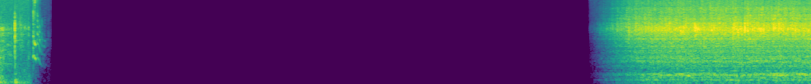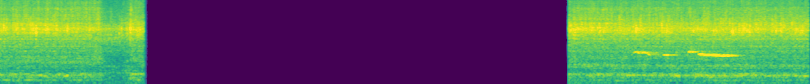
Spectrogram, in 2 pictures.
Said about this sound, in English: Why don't I go ahead and do a hand wash test while I'm at it?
